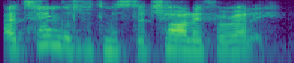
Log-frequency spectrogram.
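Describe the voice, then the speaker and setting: A woman playing a cool, wry gentleman sleuth in old-time radio style, with an understated, dry wit. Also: medium pitch, fast, lightly acted. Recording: dull lo-fi audio.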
